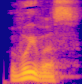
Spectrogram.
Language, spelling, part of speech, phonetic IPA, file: Russian, вывоз, noun, [ˈvɨvəs], Ru-вывоз.ogg
- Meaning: export, exportation, taking out (by vehicle)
